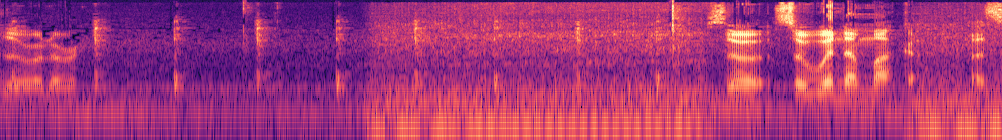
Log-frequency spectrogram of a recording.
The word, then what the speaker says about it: Winnemucca: So Winnemucca, that's how you say it.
